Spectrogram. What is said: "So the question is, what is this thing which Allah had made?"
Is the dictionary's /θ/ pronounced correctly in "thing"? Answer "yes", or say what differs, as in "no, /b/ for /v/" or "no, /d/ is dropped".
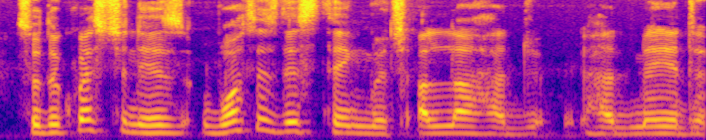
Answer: yes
